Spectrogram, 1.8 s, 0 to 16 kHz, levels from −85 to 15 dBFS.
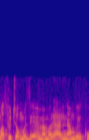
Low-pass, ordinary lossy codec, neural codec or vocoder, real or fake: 7.2 kHz; AAC, 96 kbps; none; real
